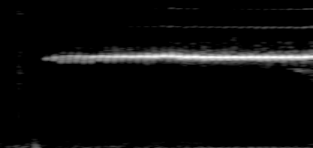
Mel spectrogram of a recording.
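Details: Common iora singing to prompt ioras at home to join in: a single steady, rapid high trill that swells in loudness over about two seconds.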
